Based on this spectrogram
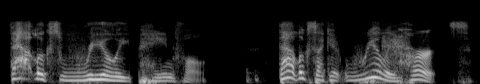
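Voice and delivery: slow, emphatic sympathy; acted motherly acknowledgment, drawn out; validating mother. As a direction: acknowledge a child's pain slowly and with weight. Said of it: "because I had acknowledged".

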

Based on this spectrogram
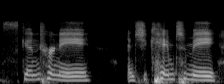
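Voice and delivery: normal talking voice

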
